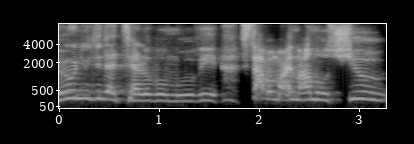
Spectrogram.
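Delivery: put-on movie-star voice with a taunting tone. Retelling a comedian's podcast bit, quoting the host: Arnold Schwarzenegger impression. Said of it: "what does Arnold Schwarzenegger say".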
